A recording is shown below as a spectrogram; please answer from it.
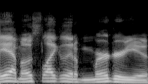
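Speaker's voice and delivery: ordinary talk, nothing marked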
